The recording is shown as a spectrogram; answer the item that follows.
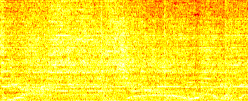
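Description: Live rock band playing loud through a club PA, with electric guitars and drums and a vocalist singing into the microphone, recorded from the audience.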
